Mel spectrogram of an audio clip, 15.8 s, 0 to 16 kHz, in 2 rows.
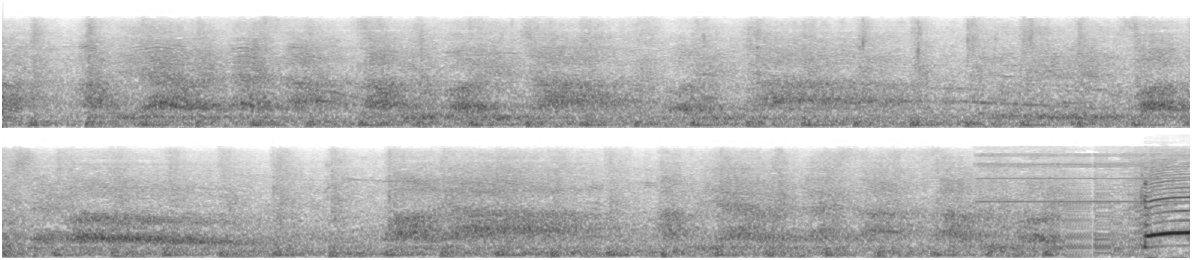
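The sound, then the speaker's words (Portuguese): A huge stadium crowd of Corinthians supporters, the Fiel Torcida, chants and sings in unison at the Mineirão during a football match against Cruzeiro, with Corinthians leading 1-0. The chanting is loud and sustained with rhythmic pulses, a roaring wall of voices throughout. “Sinto o clima da Fiel Torcida, Mineirão calado, olha só, Fiel Torcida, que show!”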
